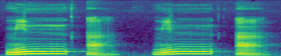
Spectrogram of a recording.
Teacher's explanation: dibaca dengan suara Nun yang jelas karena Nun bersifat pengguna maka kita akan memberikan sifat guna tapi gunanya pendek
